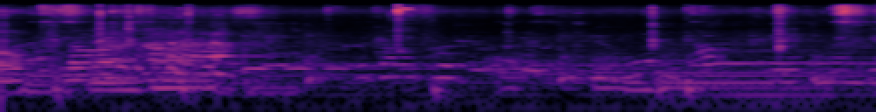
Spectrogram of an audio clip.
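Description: Background music with voices talking, and a few light metal clinks from escargot tongs and a small fork against the shells and the metal snail dish.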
